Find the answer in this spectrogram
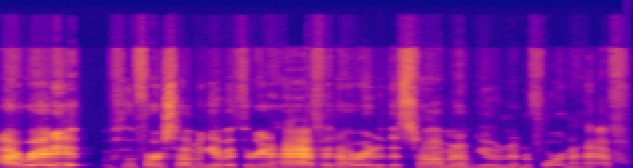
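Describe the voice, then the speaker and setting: A woman's voice: medium pitch, expressive, racing, sharp tone. A woman hosting a casual book discussion, chatty and laughing, talking while eating. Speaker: booktube host. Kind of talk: casual chat.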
